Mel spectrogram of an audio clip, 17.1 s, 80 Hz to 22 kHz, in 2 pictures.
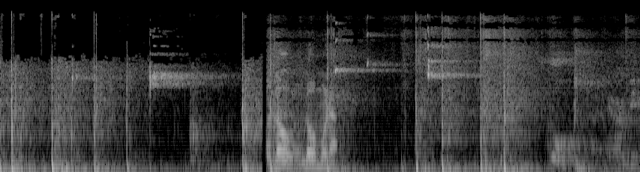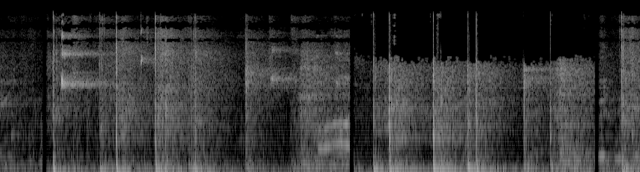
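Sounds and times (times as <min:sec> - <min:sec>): basketball bouncing on hardwood floor: 0:00.0 - 0:01.9, 0:05.3 - 0:07.1, 0:09.2 - 0:12.0, 0:13.5 - 0:16.0.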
